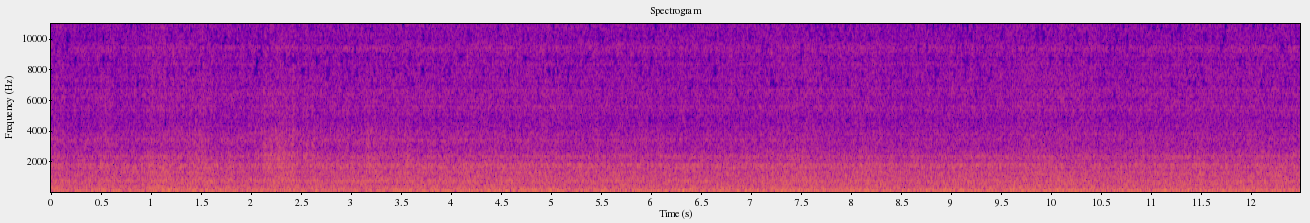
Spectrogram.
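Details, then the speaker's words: 1968 Ford Fairlane with a flooding carb: steady low idle, slightly uneven and faintly lumpy but fairly smooth; ran way rich for too long from a line hooked up backwards to the exhaust manifold. "this is the end that should have gone into the exhaust manifold so she's got a mess or two from running way rich for way too long"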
